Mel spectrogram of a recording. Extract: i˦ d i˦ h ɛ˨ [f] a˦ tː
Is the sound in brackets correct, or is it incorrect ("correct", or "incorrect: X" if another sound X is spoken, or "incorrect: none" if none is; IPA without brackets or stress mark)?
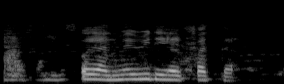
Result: correct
